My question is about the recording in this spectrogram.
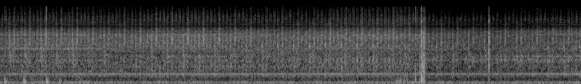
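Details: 1994 Acura Integra GSR idling with light, somewhat uneven ticking about three per second over a hissy running sound; owner suspects rod knock, exhaust leak or valve lash, unconfirmed.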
